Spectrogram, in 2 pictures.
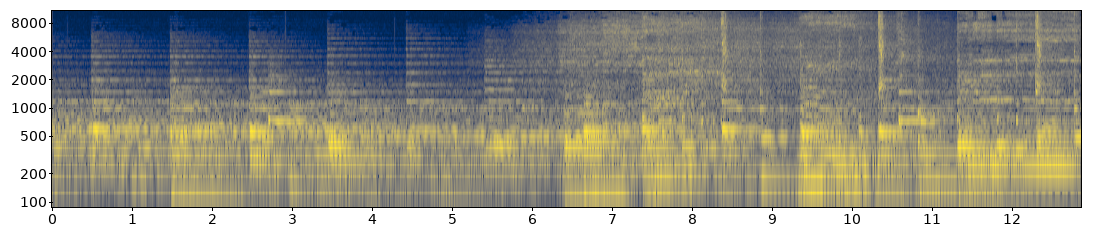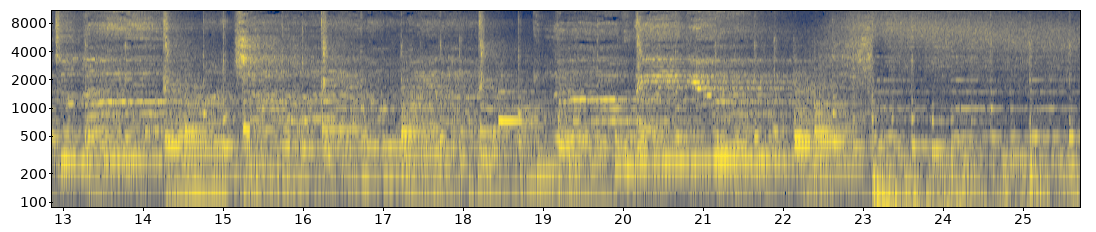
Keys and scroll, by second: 0.0-25.7 typing, 13.4 ctrl+t.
